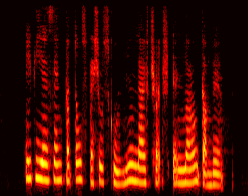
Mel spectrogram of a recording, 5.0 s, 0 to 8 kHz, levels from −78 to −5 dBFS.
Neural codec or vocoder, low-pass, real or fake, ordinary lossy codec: codec, 24 kHz, 1 kbps, SNAC; 7.2 kHz; fake; none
